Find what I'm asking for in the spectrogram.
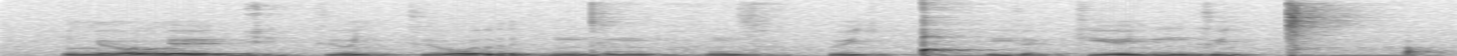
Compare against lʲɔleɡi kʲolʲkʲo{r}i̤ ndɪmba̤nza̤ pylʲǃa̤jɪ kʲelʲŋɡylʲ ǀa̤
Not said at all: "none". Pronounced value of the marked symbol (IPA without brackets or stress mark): r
